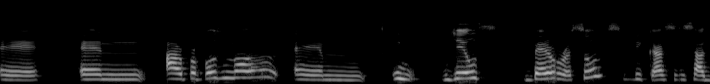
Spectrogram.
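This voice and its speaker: With ordinary pitch variation, a woman talks in a fairly high voice. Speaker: conference presenter. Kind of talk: conference talk. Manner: halting, many fillers.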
